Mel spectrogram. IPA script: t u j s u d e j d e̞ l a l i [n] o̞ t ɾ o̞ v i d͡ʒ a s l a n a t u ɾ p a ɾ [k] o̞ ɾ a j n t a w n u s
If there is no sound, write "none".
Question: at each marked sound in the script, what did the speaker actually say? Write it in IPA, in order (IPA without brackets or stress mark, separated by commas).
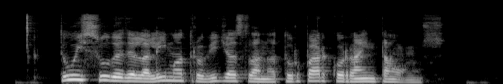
m, k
